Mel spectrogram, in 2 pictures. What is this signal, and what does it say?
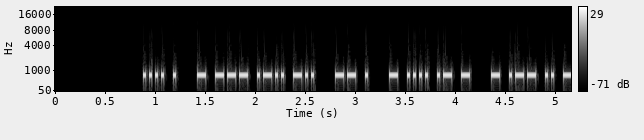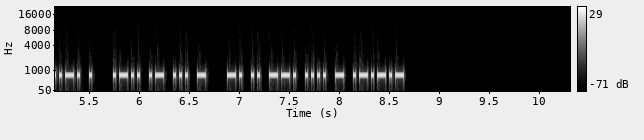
Morse code, heard as a keyed tone, about 37 wpm, 700 Hz. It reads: HE TOLD ME THAT TWICE LAST NIGHT.
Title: Sentences from Top 1600 Words 40wpm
